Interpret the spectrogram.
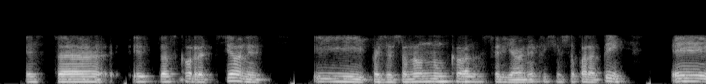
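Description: Right from the start the whole clip carries the sound of the GSM full-rate codec, and it's plainly audible. The speech has that buzzy, gravelly edge you get when a vocal-tract model is excited by a thinned-out train of regular pulses instead of the real waveform. Nothing comes through above 4 kHz, so everything sounds boxed in, with the sibilants dulled. The grain fits the 13 kbps original GSM rate.

Then at about 4.61 to 4.68 s you get a burst of GSM bit errors. Corrupted bits slipped into the decoder's filter, pitch or gain values, so for a moment it rebuilt garbage. You hear a short squawky, gargling pop where the spectrum warps or the level jumps. It's over in about 70 ms, which sounds like roughly three frames. The error rate would be somewhere over 1%.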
